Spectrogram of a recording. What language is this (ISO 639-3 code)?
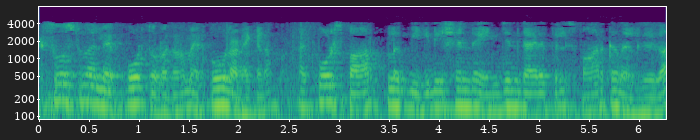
mal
